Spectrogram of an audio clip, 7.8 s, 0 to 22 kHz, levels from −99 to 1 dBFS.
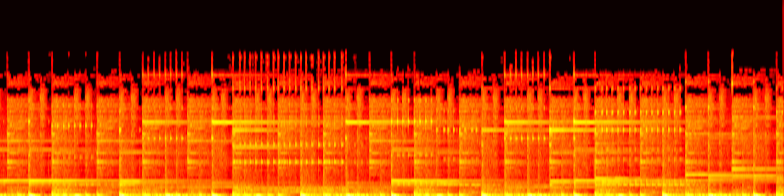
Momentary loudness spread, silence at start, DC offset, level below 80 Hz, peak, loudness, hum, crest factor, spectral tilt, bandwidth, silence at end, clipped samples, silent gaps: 3 LU; 0 s; under 0.1%; -26 dBFS; -4 dBFS; -23 LUFS; none; 18 dB; -4 dB/octave; 16 kHz; 0 s; under 0.1%; none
